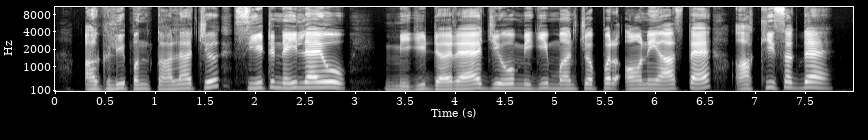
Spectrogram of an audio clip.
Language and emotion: Dogri, fearful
